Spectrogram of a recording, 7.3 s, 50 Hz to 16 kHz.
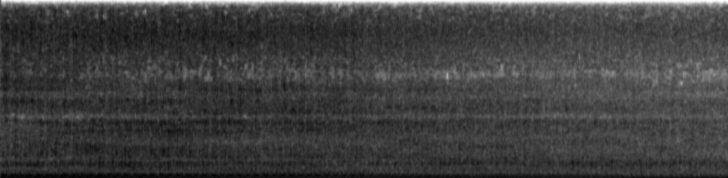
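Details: Coyote V8-swapped 1979 Mustang Pace Car idling in neutral on open headers, base-file tune: loud, deep, steady rumble with an even quick pulse and no knocks or misses; healthy idle.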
